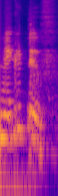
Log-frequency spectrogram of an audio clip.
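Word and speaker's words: negative: ए टी आईवी ई तो ये जो वी ई आ जाता है उसमें काफी सारे लोग कंफ्यूज हो जाते हैं कि अब मैं ई को कैसे बोलू क्योंकि नेगेटिव तो व पे खत्म हो गया तो काफी लोग उसको बोल देते हैं नेगेटिव तो ये जो ई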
